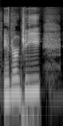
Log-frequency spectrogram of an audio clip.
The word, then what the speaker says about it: Nrgy: Coach Energy. And energy is spelled N-R-G-Y, just in case you're listening to me and you're not looking at it on your web or online or possibly on YouTube. So NRGY.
